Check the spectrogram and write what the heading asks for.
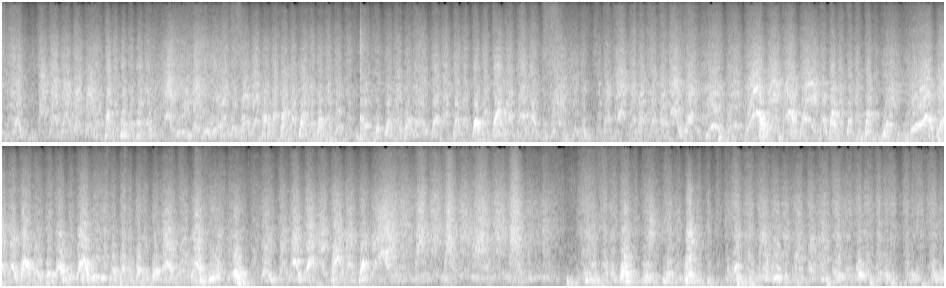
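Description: A cloth scrubbing a wall by hand in repeated back-and-forth strokes, a steady rubbing.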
